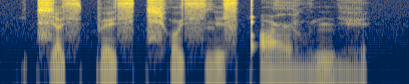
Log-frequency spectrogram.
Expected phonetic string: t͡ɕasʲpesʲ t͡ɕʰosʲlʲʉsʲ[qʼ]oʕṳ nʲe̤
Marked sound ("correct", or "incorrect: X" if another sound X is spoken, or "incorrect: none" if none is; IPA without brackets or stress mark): correct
